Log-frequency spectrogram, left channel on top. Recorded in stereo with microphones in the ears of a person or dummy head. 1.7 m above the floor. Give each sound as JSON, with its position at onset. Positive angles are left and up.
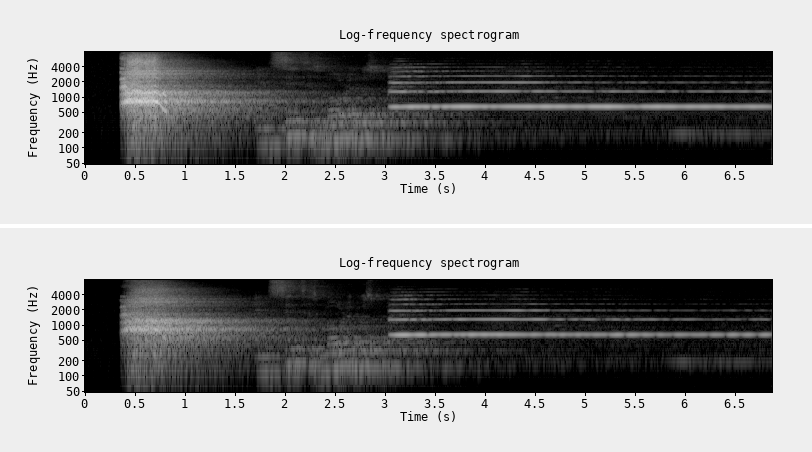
{"t": 0.3, "sound": "a scream", "side_deg": 70, "distance_m": 0.8}
{"t": 1.7, "sound": "a man speaking", "side_deg": -45, "distance_m": 3.0}
{"t": 3.0, "sound": "a trumpet", "side_deg": 0, "distance_m": 2.0}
